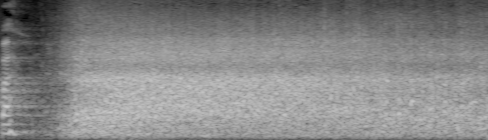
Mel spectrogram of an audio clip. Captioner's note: audience laughing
